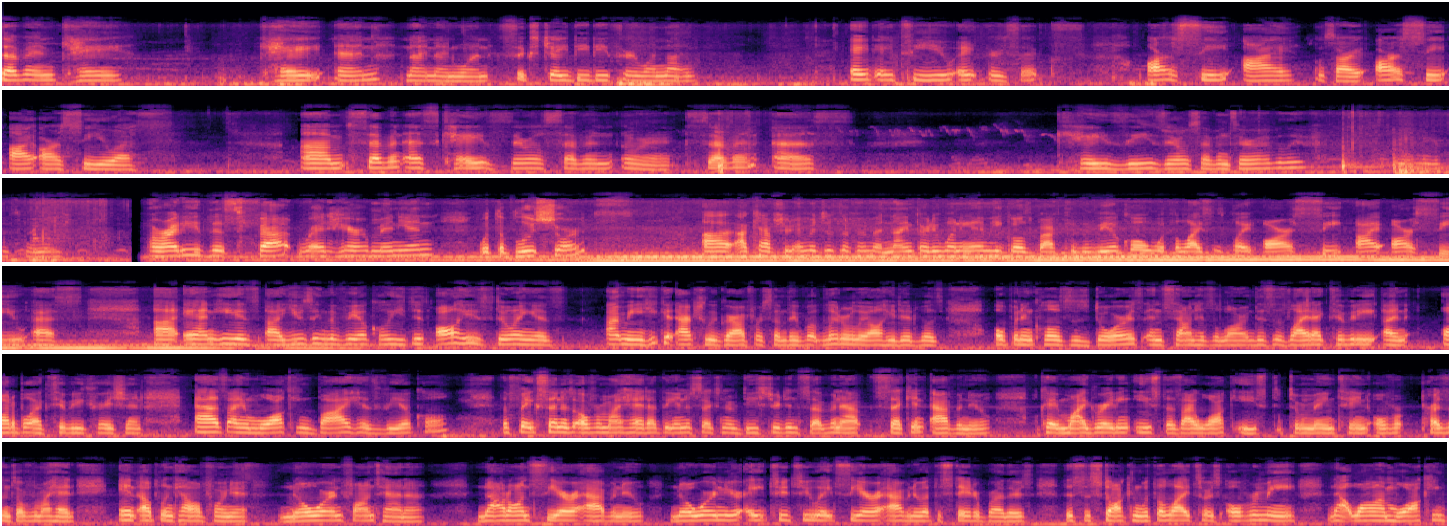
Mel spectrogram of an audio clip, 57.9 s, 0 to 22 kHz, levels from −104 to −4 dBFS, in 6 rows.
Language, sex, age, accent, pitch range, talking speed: English, female, 20-39, American, 165-205 Hz, 165 wpm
